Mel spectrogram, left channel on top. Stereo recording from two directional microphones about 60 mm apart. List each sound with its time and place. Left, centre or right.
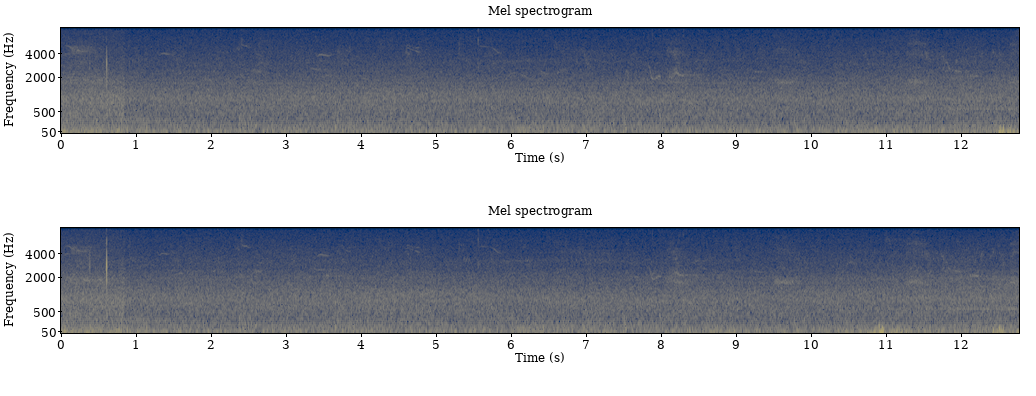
0.6 s vehicle: right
